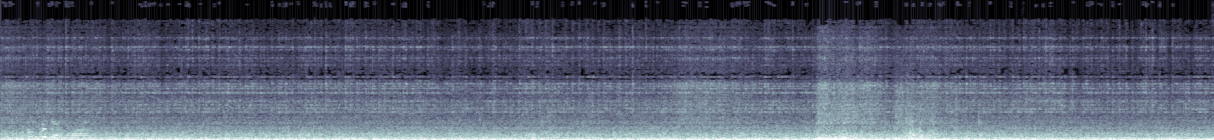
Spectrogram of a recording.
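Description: Crane Pumps Sithe Envie chopper pump running with a steady low hum. About eight seconds in, a louder, rough churning lasts a second or so as a cotton mop head is drawn in and shredded.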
